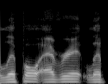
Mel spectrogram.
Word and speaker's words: Lippel: Yeah, it's Lippel.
